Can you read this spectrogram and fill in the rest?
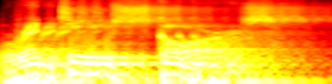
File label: Red Team Scores, announcer male; Unreal Tournament; ut2004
